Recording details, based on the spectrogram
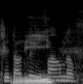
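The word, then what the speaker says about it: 梨: Man sollte kein Obst mitbringen, das von der Aussprache klingt wie das chinesische Wort für Trennung. Hier in Nordchina keine Birne zum Beispiel, auf Chinesisch Li.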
